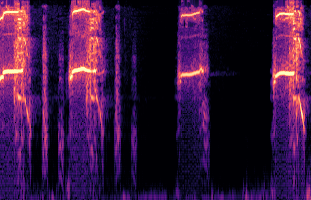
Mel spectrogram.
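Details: Grey francolin, called teetar, uttering four loud, shrill whistled phrases with gaps of about half a second to a second between them, over a soft low rumble.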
